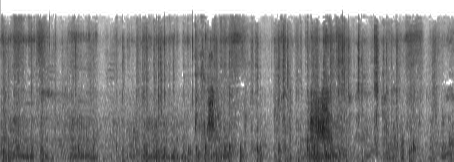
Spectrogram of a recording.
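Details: Two Boston Terriers trade rough growls, snorts and yips while play fighting over patio furniture.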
